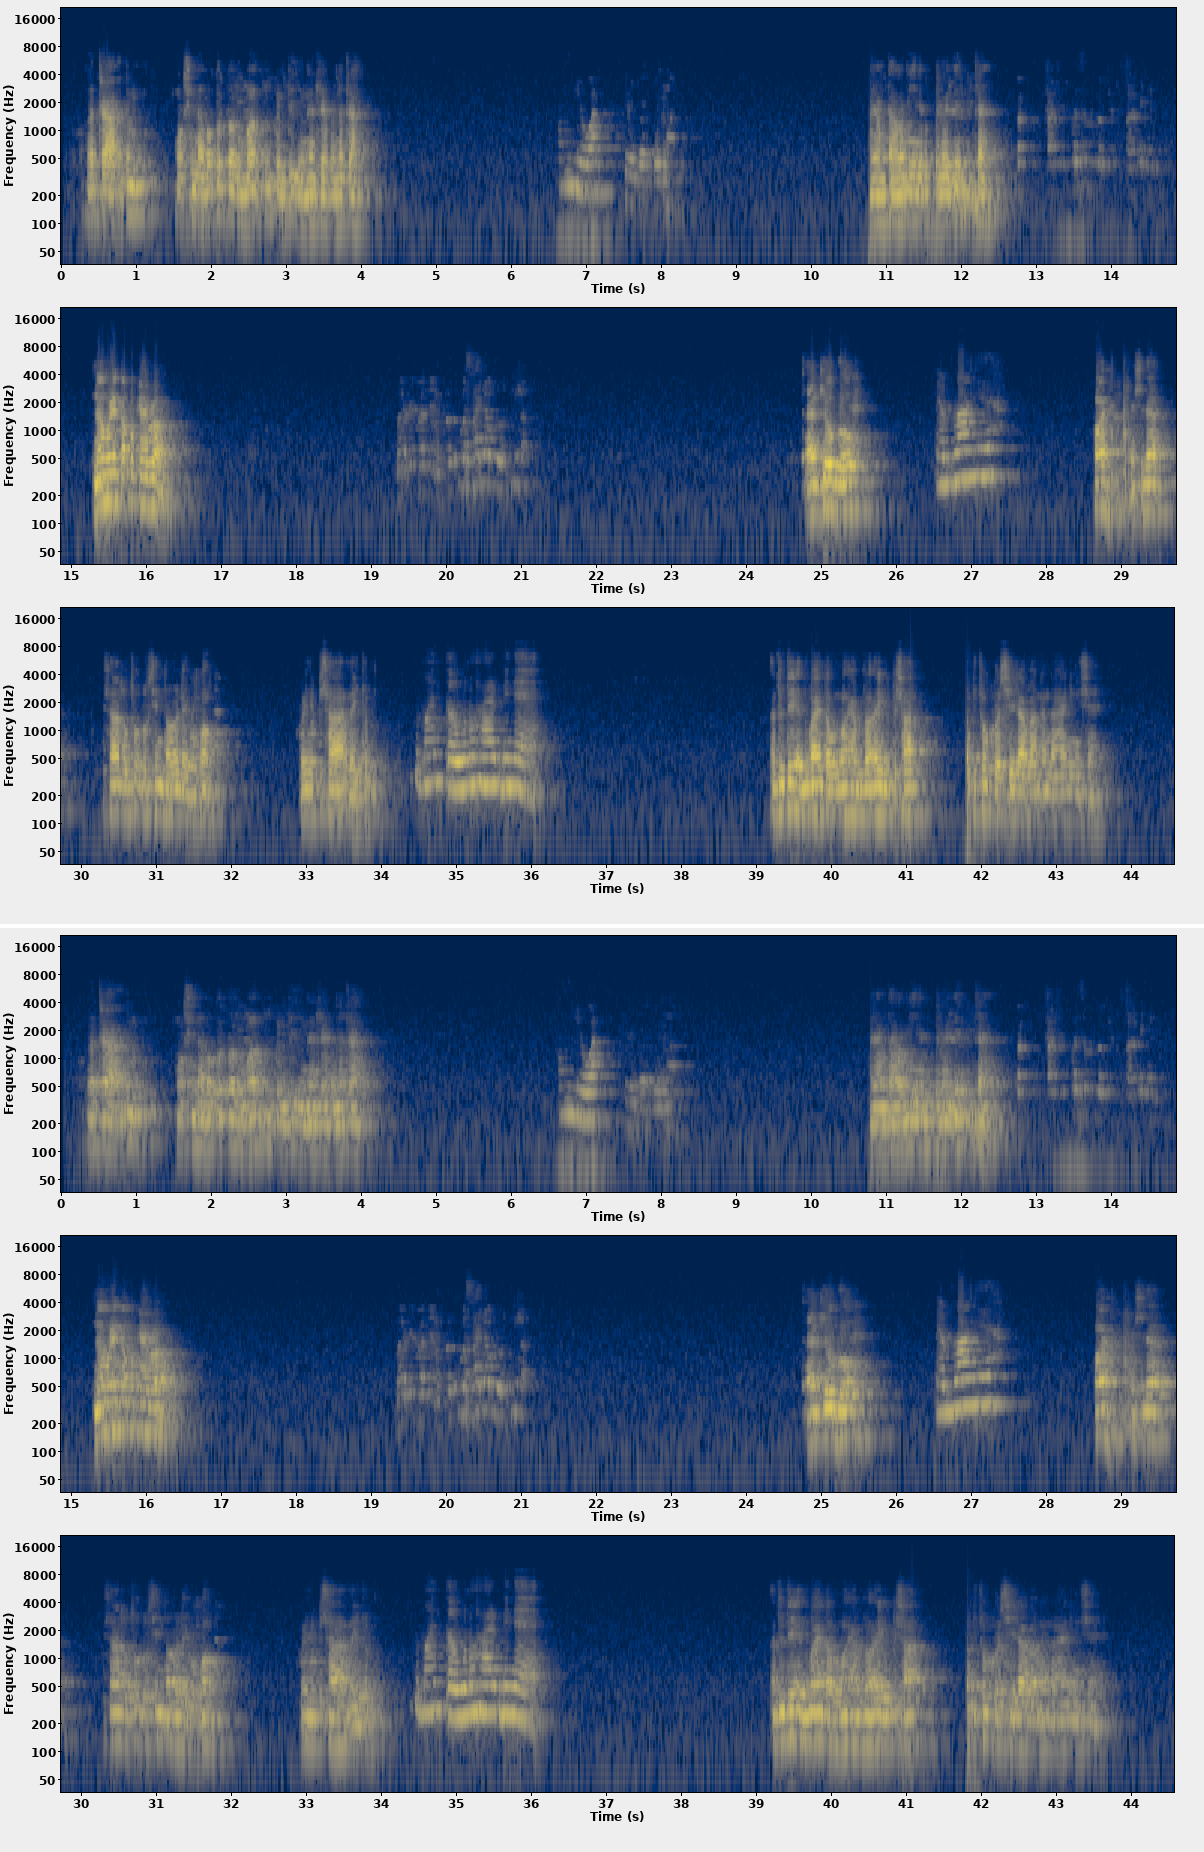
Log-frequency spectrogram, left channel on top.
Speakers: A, on the left; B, in the centre.
A: ꯅꯠꯇ꯭ꯔꯥ ꯑꯗꯨꯝ ꯉꯧꯁꯤꯟꯅꯕ ꯈꯣꯠꯄꯒꯨꯝꯕ ꯑꯗꯨꯝ ꯀꯩꯝꯇ ꯌꯦꯡꯅꯗ꯭ꯔꯦꯕ ꯅꯠꯇ꯭ꯔꯥ <unintelligible>
B: ꯑ ꯌ
A: ꯎ ꯌꯥꯝ ꯇꯥꯕ ꯃꯤꯅꯗꯤ ꯅꯠꯇ꯭ꯔꯥ
B: <unintelligible>
A: ꯅꯪ ꯍꯣꯔꯦꯟ ꯀꯥꯞꯄꯛꯀꯦ ꯍꯥꯏꯕ꯭ꯔꯣ
B: ꯃꯥꯅꯦ ꯃꯥꯅꯦ ꯑ ꯃꯁꯥꯖꯥꯎ ꯀꯁꯤ
A: ꯊꯦꯡꯀ ꯌꯨ ꯕ꯭ꯔꯣ
B: ꯌꯥꯝ ꯂꯥꯡꯉꯦ
A: ꯍꯣꯏ ꯑꯩ ꯁꯤꯗ ꯄꯩꯁꯥ ꯂꯧꯊꯣꯛ ꯂꯧꯁꯤꯟ ꯇꯧꯔ ꯂꯩꯕꯀꯣ ꯀꯣꯏꯅꯤ ꯄꯩꯁꯥ ꯂꯩ
B: ꯑꯗꯨꯃꯥꯏꯅ ꯇꯧꯧꯕꯅꯨ ꯍꯥꯏꯕꯅꯤꯅꯦ
A: ꯑꯗꯨꯗꯤ ꯑꯗꯨꯃꯥꯏꯅ ꯇꯧꯅꯣ ꯍꯥꯏꯕꯗꯣ ꯑꯩꯒꯤ ꯄꯩꯁꯥ ꯅ ꯄꯤꯊꯣꯛꯈ꯭ꯔꯣ ꯁꯤꯔꯥꯕ ꯅꯪꯅ ꯍꯥꯏꯅꯤꯡꯉꯤꯁꯦ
